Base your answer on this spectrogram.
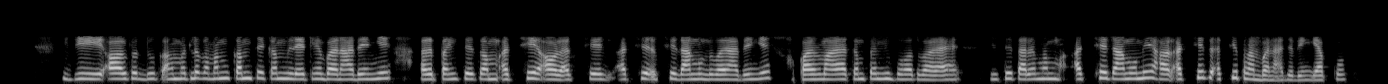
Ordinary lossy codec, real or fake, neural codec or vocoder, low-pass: none; fake; codec, 24 kHz, 0.9 kbps, WavTokenizer, medium speech release version 1; 3.6 kHz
